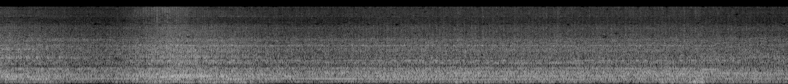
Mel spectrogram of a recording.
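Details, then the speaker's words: 2010 Toyota Camry 2AZ-FE petrol engine, cold start after about 2 hours off, after replacing a worn, loose balancer shaft and valve cover seal: even slightly raised fast idle, no longer the rough grinding "grkrk" heard at start-up. "masih idle up karena baru hidupnya mesin guys tapi suara mesin ini udah normal Ya udah nggak kasar lagi kayak Awal"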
